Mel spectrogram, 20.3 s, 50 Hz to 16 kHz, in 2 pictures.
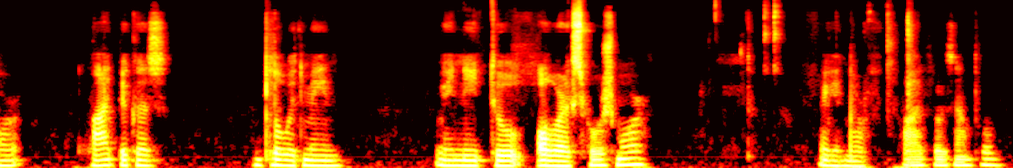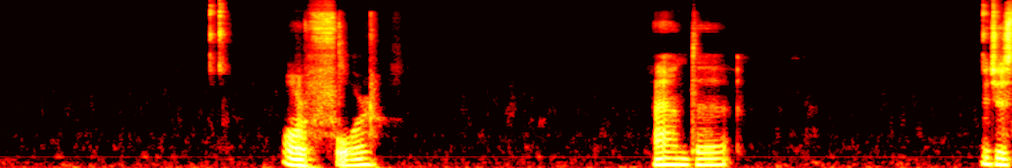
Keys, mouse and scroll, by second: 7.6-8.9 drag, 12.2-13.7 drag, 19.9-20.2 drag.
